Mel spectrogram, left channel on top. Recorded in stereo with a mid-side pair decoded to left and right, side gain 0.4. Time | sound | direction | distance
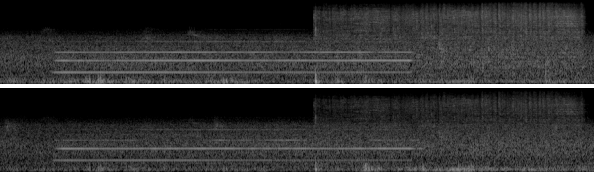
0.5 | a flute | 50° left | 3 m
3.1 | singing | 55° left | 1.2 m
